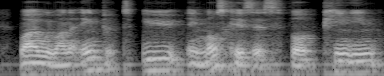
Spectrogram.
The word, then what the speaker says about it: ü: Yu is the first half of letter U's name. Yu, Yu, without U sound. The more practical way is shaping your mouth to U while saying E, E, E.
